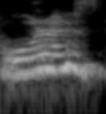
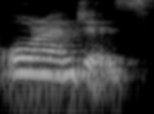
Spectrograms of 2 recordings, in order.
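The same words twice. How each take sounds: First: The voice rises on this word. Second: The voice falls on this word. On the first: More items follow in the list. "it rises on each item" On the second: It is the last item in the list. "my voice falls on the last item, oranges"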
